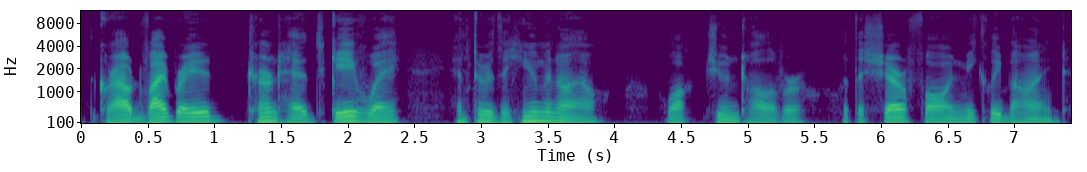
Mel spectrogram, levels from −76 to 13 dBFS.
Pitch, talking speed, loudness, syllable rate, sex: 110 Hz, 170 wpm, -20 LUFS, 5.6 syllables/s, male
